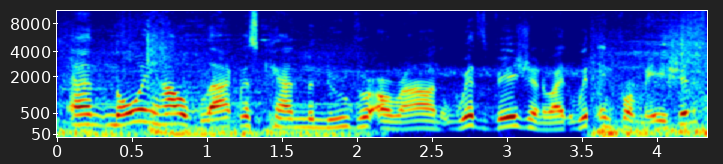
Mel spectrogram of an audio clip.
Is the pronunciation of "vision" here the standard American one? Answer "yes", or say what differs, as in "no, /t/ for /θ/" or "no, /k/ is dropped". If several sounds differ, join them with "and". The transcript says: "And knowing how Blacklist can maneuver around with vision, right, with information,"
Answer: yes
